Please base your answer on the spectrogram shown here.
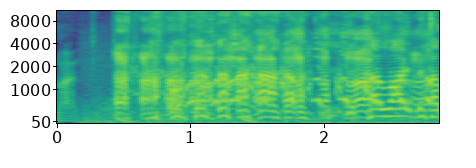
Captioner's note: group laughs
